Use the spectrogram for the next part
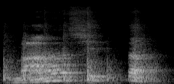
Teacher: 이 맛있다 같은 경우는요, 이 시옷이 그대로 연음이 되죠. 올라온단 말이에요.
